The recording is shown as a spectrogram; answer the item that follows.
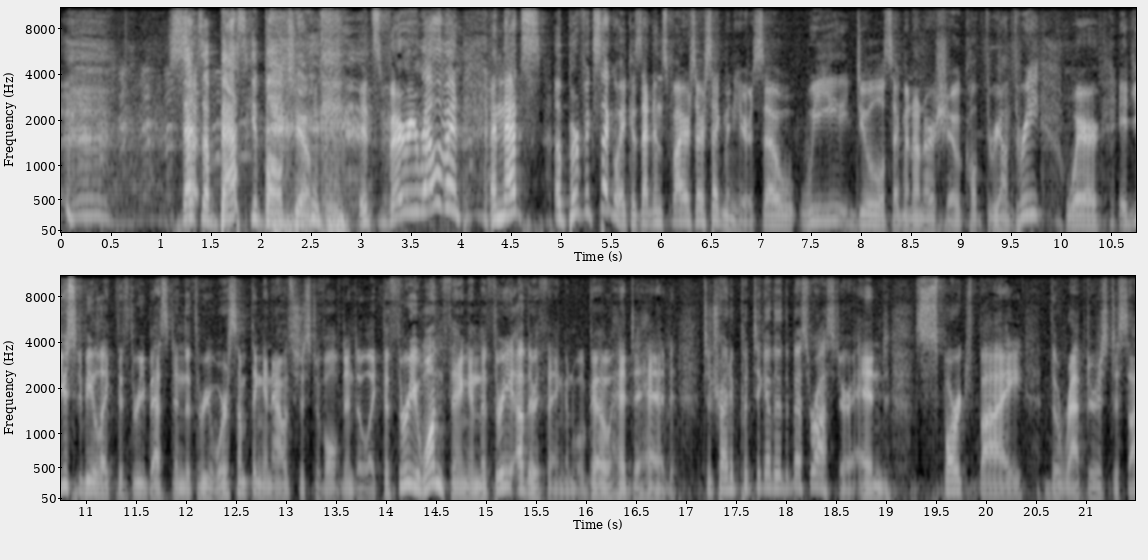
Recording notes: LA Live Show Extravaganza. Live in LA.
